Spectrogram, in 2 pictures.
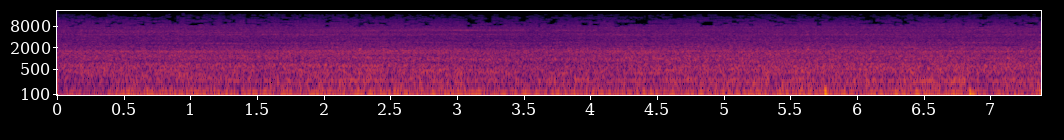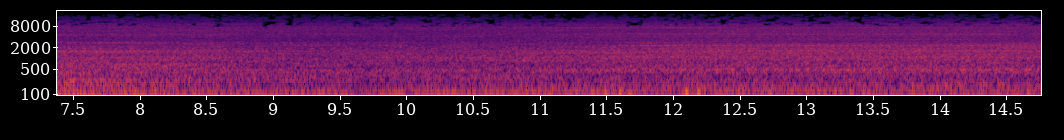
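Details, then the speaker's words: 27-year-old OBS Ford truck, 4.9L inline six, 177,000 miles, started and idling: steady even low rumble with no knocks or misses; normal idle. "But let me start it up. You guys can hear how it sounds. And the radio works. Runs fantastic. 177,000 miles."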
